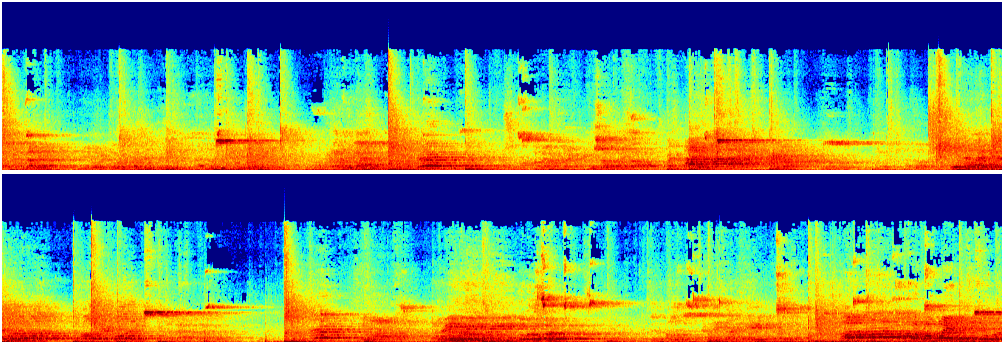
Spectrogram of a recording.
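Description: Young men call out and shout to each other in a large echoing gym.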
